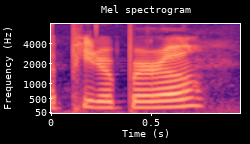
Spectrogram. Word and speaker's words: Peterborough: So we went to Peterborough, is that how you say it? Peterborough? – Yeah, Peterborough.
